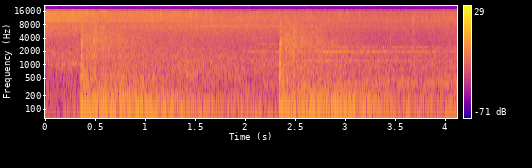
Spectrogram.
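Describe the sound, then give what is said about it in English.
Two enormous thunderous footsteps crash down about two seconds apart, each a loud, deep boom trailing into a long rumbling tail that fills the gap before the next impact. “One footstep crashed down after the next, like God ascending a massive flight of steps leading up from oblivion.”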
